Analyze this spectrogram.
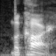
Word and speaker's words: Makar: Ben, you did not just say Maker. Kale. Sorry, Kale. Makar.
